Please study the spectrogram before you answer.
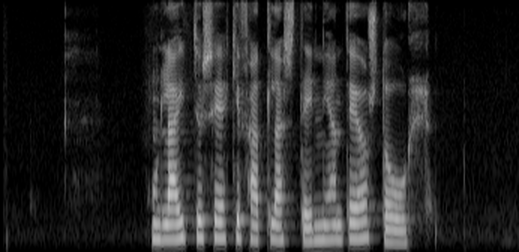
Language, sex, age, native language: Icelandic, female, 60-69, Icelandic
